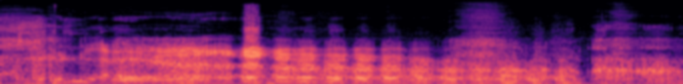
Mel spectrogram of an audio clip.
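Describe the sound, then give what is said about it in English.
Roar of an animatronic T-Rex dinosaur: a loud, drawn-out growling roar with a sharp burst early on, then a throbbing series of pulses that fade before a shorter final snarl. “You hear a flash of carnival sounds and then the roar of dinosaurs as the animatronic T-Rex”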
